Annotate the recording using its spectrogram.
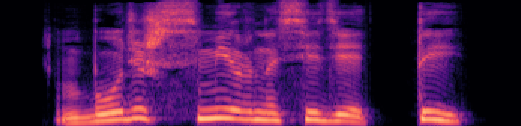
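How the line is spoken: Barked. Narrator (Russian): рявкнул

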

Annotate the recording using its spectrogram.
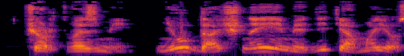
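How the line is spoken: Plain. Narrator (Russian): сказал барон

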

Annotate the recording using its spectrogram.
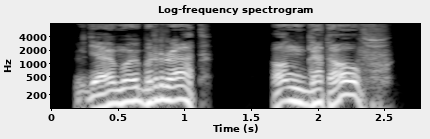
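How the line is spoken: Growling king. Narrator (Russian): прорычал король

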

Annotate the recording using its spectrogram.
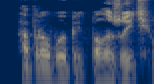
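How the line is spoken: Tired voice. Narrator (Russian): усталым голосом произнес Вэлл

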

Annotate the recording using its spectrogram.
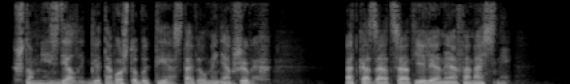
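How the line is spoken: Whisper. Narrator (Russian): Прошептал

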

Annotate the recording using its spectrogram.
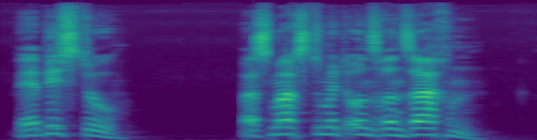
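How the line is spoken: Calling out. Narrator (German): ruft

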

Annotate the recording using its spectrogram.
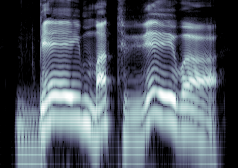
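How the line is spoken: Group shouting. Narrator (Russian): закричали они

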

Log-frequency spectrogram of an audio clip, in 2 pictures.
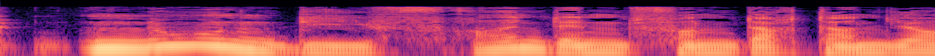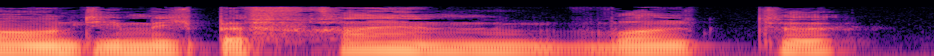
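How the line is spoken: Slurred. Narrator (German): lallte Konstanze

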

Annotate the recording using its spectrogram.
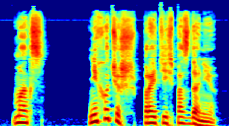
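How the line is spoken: Soft quiet speech. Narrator (Russian): тихонько проговорила Вероника

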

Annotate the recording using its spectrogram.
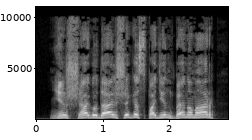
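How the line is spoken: Menacing shout. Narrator (Russian): закричал он грозно

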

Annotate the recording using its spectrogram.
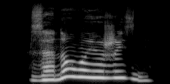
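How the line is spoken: Sighing. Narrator (Russian): вздохнула Ника

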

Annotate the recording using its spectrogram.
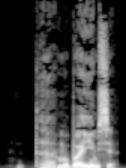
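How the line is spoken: Muttered under breath. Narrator (Russian): пробормотал себе под нос Джейкоб Симеон

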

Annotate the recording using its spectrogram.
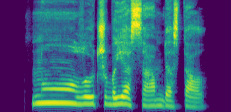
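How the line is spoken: Groaned. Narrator (Russian): простонал Алишер

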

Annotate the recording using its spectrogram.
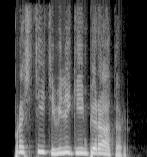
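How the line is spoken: Squeaky voice. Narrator (Russian): пропищал Мяч

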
